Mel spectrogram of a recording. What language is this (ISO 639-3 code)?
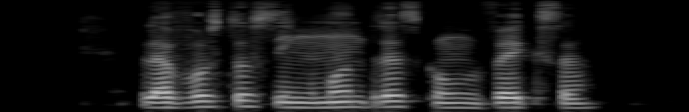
epo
